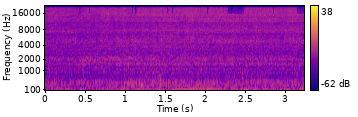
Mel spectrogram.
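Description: Water rushes and sputters steadily from a flushed on-demand water heater line with air in it, a loud, continuous hissing flow that stays even throughout.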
